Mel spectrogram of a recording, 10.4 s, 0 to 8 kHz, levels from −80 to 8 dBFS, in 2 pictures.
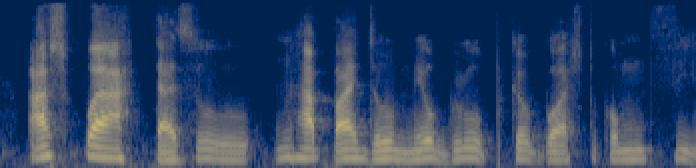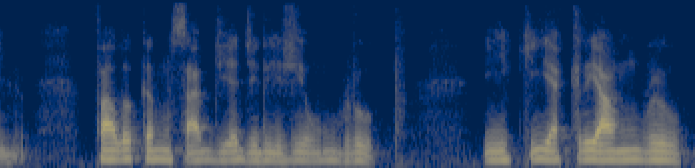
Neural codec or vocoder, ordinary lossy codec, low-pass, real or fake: codec, 16 kHz, 1.1 kbps, Voila-Tokenizer; none; none; fake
